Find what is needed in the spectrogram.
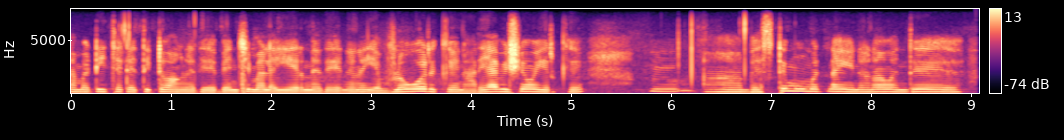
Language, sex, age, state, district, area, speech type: Tamil, female, 18-30, Tamil Nadu, Mayiladuthurai, rural, spontaneous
